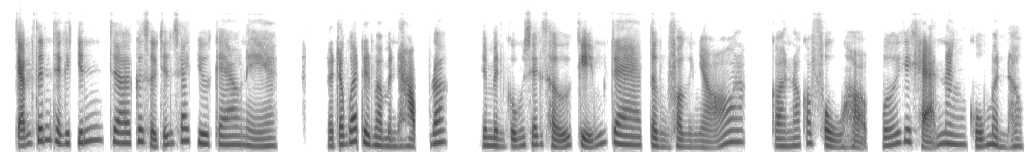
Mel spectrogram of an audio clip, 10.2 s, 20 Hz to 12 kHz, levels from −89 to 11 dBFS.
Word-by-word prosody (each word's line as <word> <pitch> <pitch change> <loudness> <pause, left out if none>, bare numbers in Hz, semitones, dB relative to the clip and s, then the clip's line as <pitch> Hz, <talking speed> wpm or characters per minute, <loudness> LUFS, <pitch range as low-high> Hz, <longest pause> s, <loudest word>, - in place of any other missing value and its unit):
cảm 175 +4 +7
tính 275 +5 +3
theo 245 -6 +2
cái 220 - -1
chính 280 +5 -1
cha 230 -3 +3
cái 265 +2 +1
sự 160 - +1
chính 190 +7 -2
xác 275 +3 -2
chưa 215 -2 +4
cao 195 0 -1
nè. 165 -1 -4 0.5
Rồi 165 - -1
trong 195 - +3
quá 260 - +8
trình 215 -6 +5
mà 175 - +3
mình 160 -1 -3
học - - +3
đó, 235 +3 +3 0.3
thì 180 - 0
mình 170 -3 0
cũng 155 +3 -1
sẽ 195 0 -1
thử 155 +1 +1
kiểm 185 +10 +2
tra 195 -5 +3
từng 160 -5 +1
phần 145 -3 -2
nhỏ 140 - -2
á, 255 0 -5 0.3
coi 165 -1 -1
nó 175 +2 -4
có 230 - -2
phù 150 -5 +1
hợp 135 - -2
với 185 +6 -1
cái 265 0 -1
khả 250 - +3
năng 205 -1 -3
của 155 -1 0
mình 185 -7 -2
hông? 160 +2 -7
190 Hz, 260 wpm, -24 LUFS, 160-225 Hz, 0.5 s, quá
